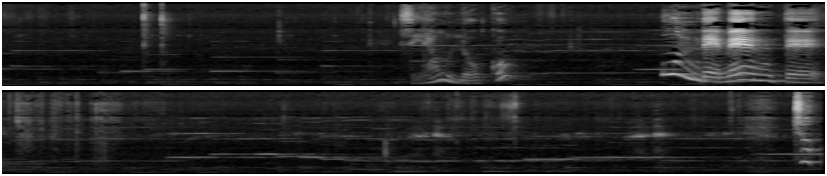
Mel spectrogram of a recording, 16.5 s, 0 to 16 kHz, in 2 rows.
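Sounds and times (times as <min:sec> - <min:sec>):
speech: 0:04.1 - 0:05.3, 0:07.1 - 0:08.5
toad croaking: 0:12.0 - 0:16.4.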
